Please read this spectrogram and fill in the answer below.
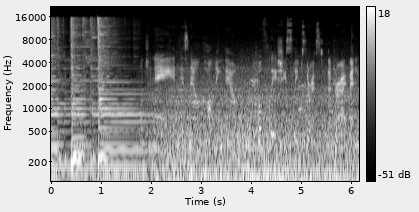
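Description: A short acoustic guitar music sting that ends about two seconds in, then steady car cabin road rumble with a baby screaming in high, wavering cries.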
